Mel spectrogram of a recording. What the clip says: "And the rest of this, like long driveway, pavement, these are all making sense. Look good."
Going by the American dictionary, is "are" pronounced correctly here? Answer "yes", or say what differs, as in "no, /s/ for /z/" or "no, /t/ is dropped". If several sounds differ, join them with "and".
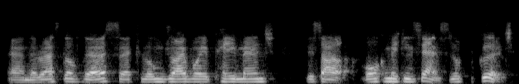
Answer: no, /w/ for /ɹ/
